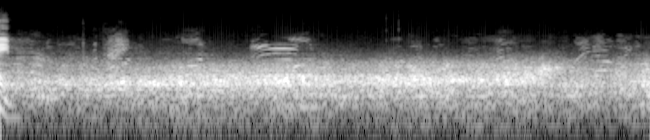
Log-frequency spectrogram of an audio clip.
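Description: A distant crowd murmurs and cheers outdoors.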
